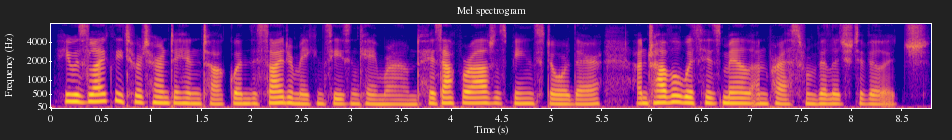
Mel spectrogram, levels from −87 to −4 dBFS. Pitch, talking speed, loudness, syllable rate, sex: 185 Hz, 205 wpm, -19 LUFS, 5.6 syllables/s, female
